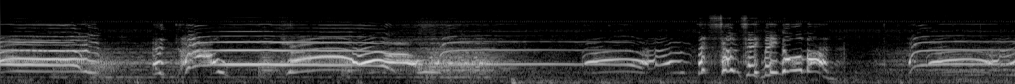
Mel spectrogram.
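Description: A voice howling in several long, wavering notes, each held for a second or two and bending up and down in pitch, with a short break near the end.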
